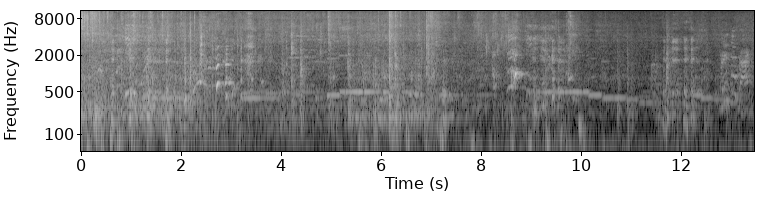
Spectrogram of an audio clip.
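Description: A toy ride-on plays a beeping electronic tune.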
